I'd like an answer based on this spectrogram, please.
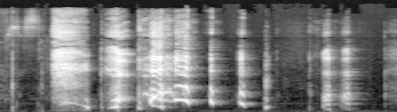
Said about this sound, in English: I'm laughing so hard I have the hiccups.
